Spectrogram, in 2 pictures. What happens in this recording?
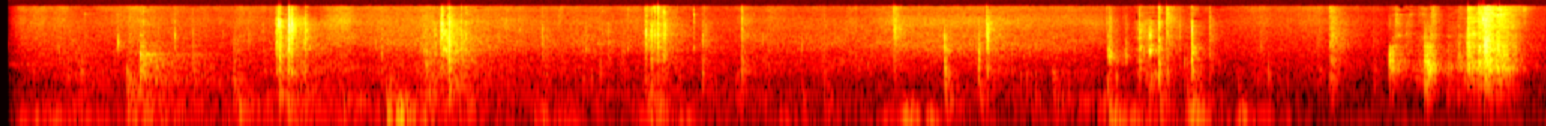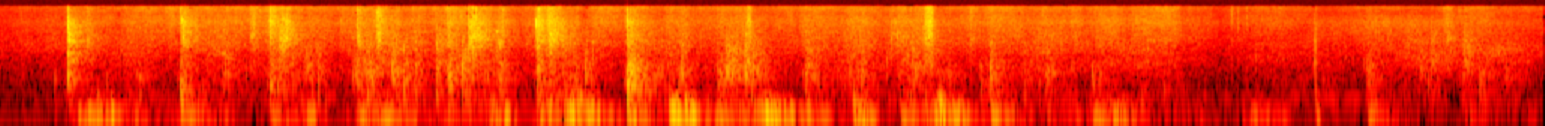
I I walk to a door open it walk inside the apartment close the door put down my keys.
